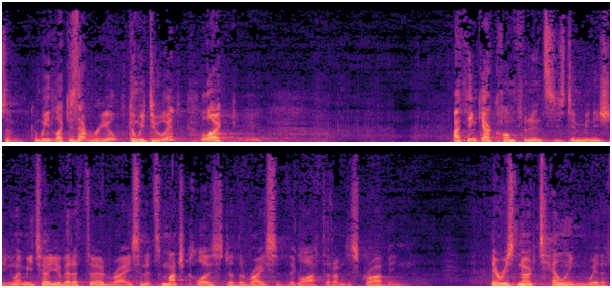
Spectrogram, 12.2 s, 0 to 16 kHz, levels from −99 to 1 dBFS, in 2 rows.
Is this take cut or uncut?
cut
